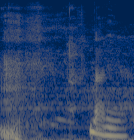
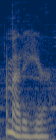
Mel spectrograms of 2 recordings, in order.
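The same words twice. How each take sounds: First: Slow, laughing drawl. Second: Said in the usual way. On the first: Real, not acted. Laughing sign-off to her viewers. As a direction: laugh it out lazily.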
